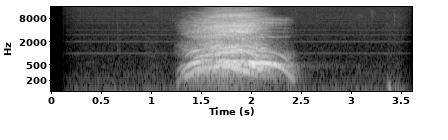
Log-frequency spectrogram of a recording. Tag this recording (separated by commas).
Breathing, Respiratory sounds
